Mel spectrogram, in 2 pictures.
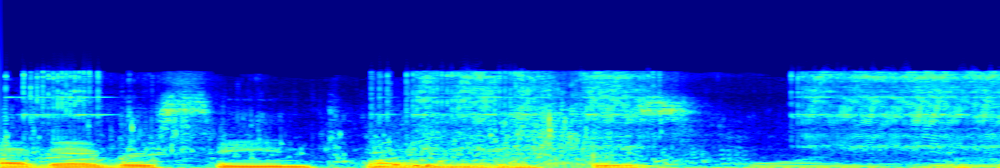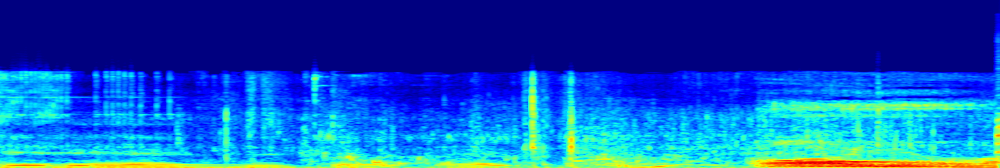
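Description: Wind buffeting the phone's microphone in irregular low gusts, the loudest near the end, with stretches of splashing as a hooked rainbow trout thrashes at the water's surface.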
